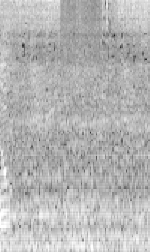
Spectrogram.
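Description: Steady low hum of a car on the move, road and engine noise.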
